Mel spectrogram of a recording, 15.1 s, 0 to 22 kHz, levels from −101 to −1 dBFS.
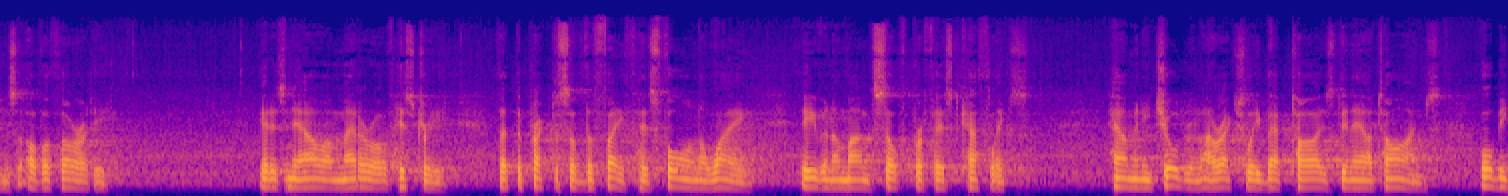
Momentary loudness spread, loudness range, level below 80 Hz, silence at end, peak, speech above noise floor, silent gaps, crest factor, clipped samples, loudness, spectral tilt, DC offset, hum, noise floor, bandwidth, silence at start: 13 LU; 2 LU; -86 dBFS; 0 s; -6 dBFS; 23 dB; none; 22 dB; under 0.1%; -27 LUFS; -6 dB/octave; under 0.1%; none; -50 dBFS; 16 kHz; 0 s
